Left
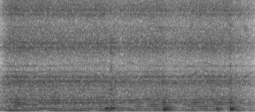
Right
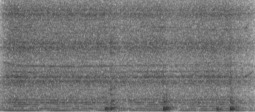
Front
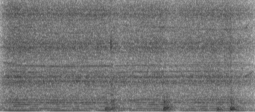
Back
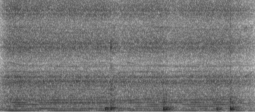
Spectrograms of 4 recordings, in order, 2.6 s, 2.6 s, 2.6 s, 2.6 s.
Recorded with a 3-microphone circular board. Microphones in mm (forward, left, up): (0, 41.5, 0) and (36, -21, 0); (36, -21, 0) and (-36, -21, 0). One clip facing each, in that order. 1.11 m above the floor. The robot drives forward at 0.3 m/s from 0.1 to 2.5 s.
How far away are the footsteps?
About 2.5 m.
